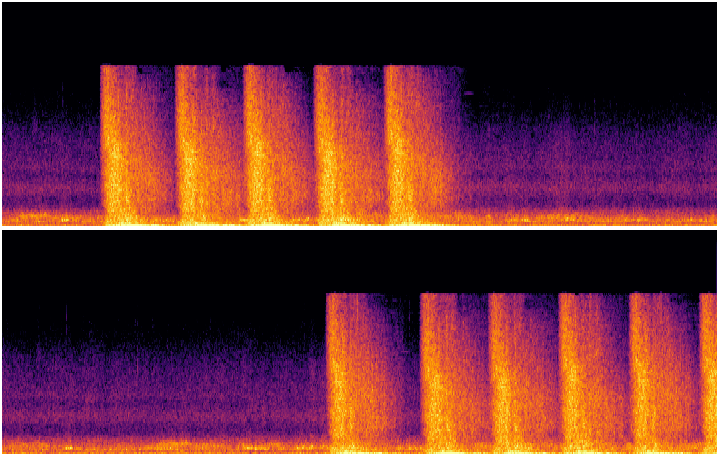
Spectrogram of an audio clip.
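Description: A small dragon breathes out bursts of roaring fire.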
